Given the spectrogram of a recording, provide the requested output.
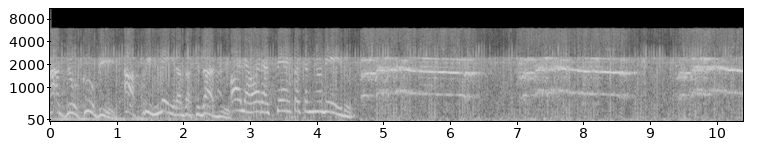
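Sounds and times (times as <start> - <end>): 
speech: 0.1 - 5.0
rooster crowing: 4.6 - 10.3.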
